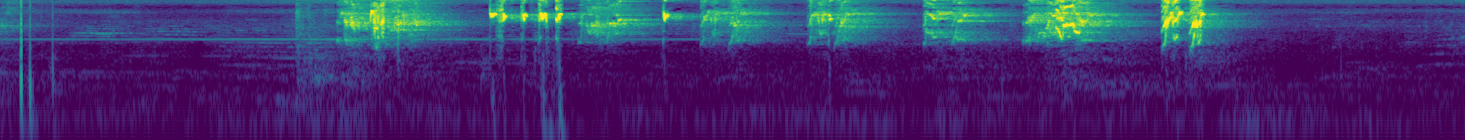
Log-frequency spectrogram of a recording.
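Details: Lovebirds singing in the morning, answering one another: bursts of harsh, buzzy high chattering and squeaky chirps, several short phrases in quick succession after a quiet start, with a faint steady tone underneath.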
